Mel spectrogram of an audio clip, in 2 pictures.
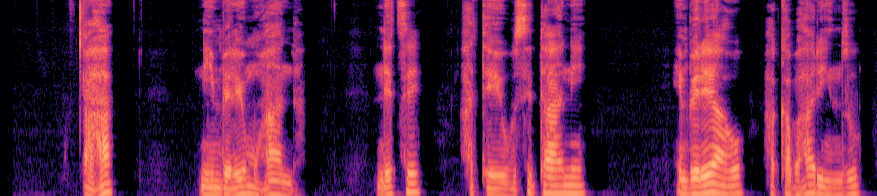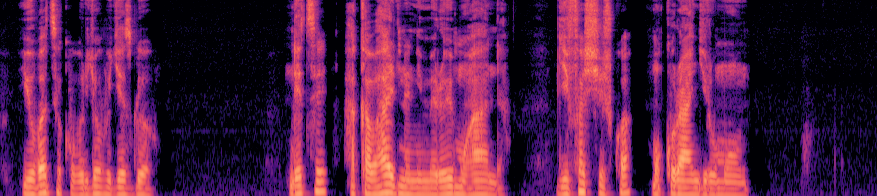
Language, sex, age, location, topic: Kinyarwanda, female, 36-49, Kigali, government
